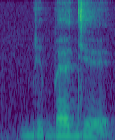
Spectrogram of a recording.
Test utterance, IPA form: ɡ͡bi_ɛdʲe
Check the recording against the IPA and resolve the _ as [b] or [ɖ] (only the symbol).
b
